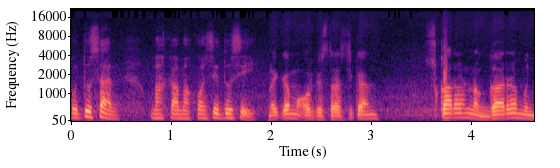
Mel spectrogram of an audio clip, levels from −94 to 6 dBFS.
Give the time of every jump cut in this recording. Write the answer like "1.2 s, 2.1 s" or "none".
2.0 s

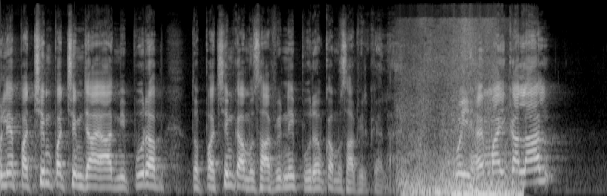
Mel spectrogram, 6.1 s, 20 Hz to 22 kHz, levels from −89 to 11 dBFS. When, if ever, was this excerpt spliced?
4.3 s

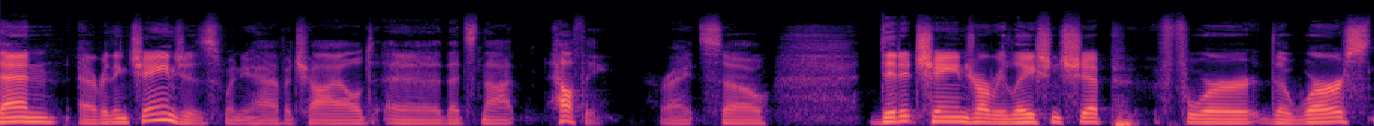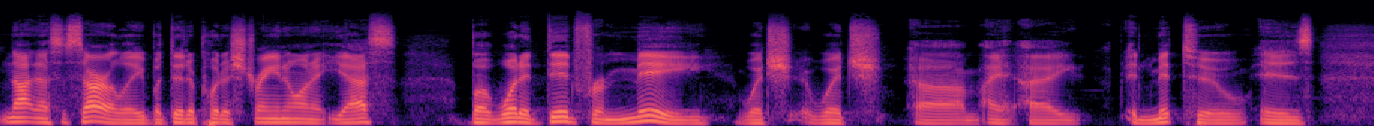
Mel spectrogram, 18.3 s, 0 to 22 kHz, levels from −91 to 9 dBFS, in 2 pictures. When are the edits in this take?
16.5 s, 17.5 s

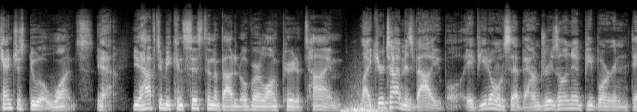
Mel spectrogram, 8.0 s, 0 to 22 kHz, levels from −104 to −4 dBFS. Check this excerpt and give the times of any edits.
4.5 s

